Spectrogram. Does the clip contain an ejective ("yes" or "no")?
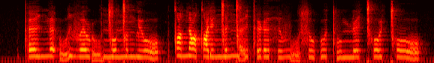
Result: yes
